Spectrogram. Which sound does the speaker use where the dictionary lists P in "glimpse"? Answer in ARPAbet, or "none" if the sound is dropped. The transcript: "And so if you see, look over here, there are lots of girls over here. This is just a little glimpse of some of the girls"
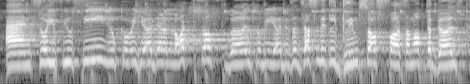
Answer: P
